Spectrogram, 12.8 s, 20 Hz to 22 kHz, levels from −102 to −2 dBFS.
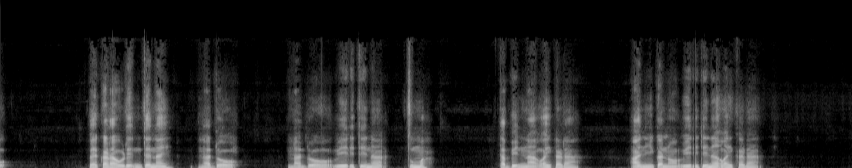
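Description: Speech with two blocks of digital silence, at 5.23–5.25 s and 10.41–10.43 s. Each is a 21 ms silent gap, which fits a 1024-sample buffer underrun. On a waveform it shows as a flat line, and on a spectrogram as a blank vertical strip.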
